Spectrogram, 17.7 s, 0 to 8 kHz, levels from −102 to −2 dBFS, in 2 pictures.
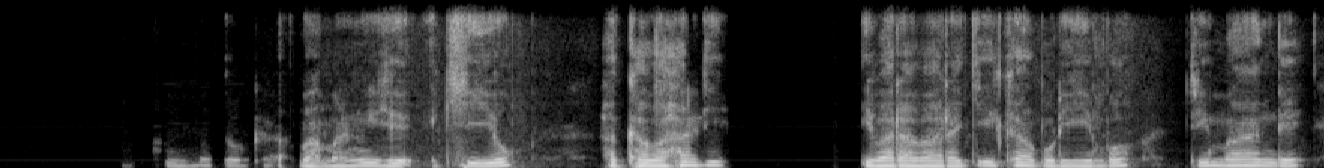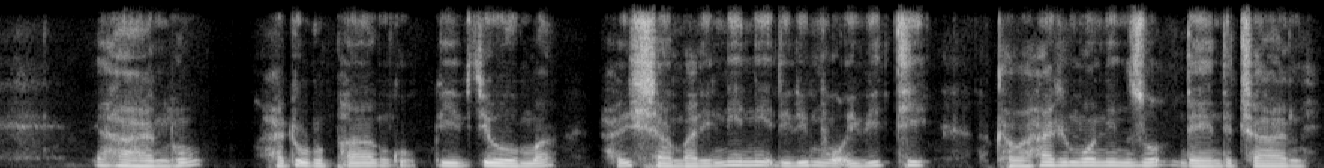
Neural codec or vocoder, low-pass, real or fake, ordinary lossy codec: codec, 16 kHz, 16 kbps, FunCodec, trained on Chinese and English, 50 frames a second; 7.2 kHz; fake; Opus, 64 kbps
